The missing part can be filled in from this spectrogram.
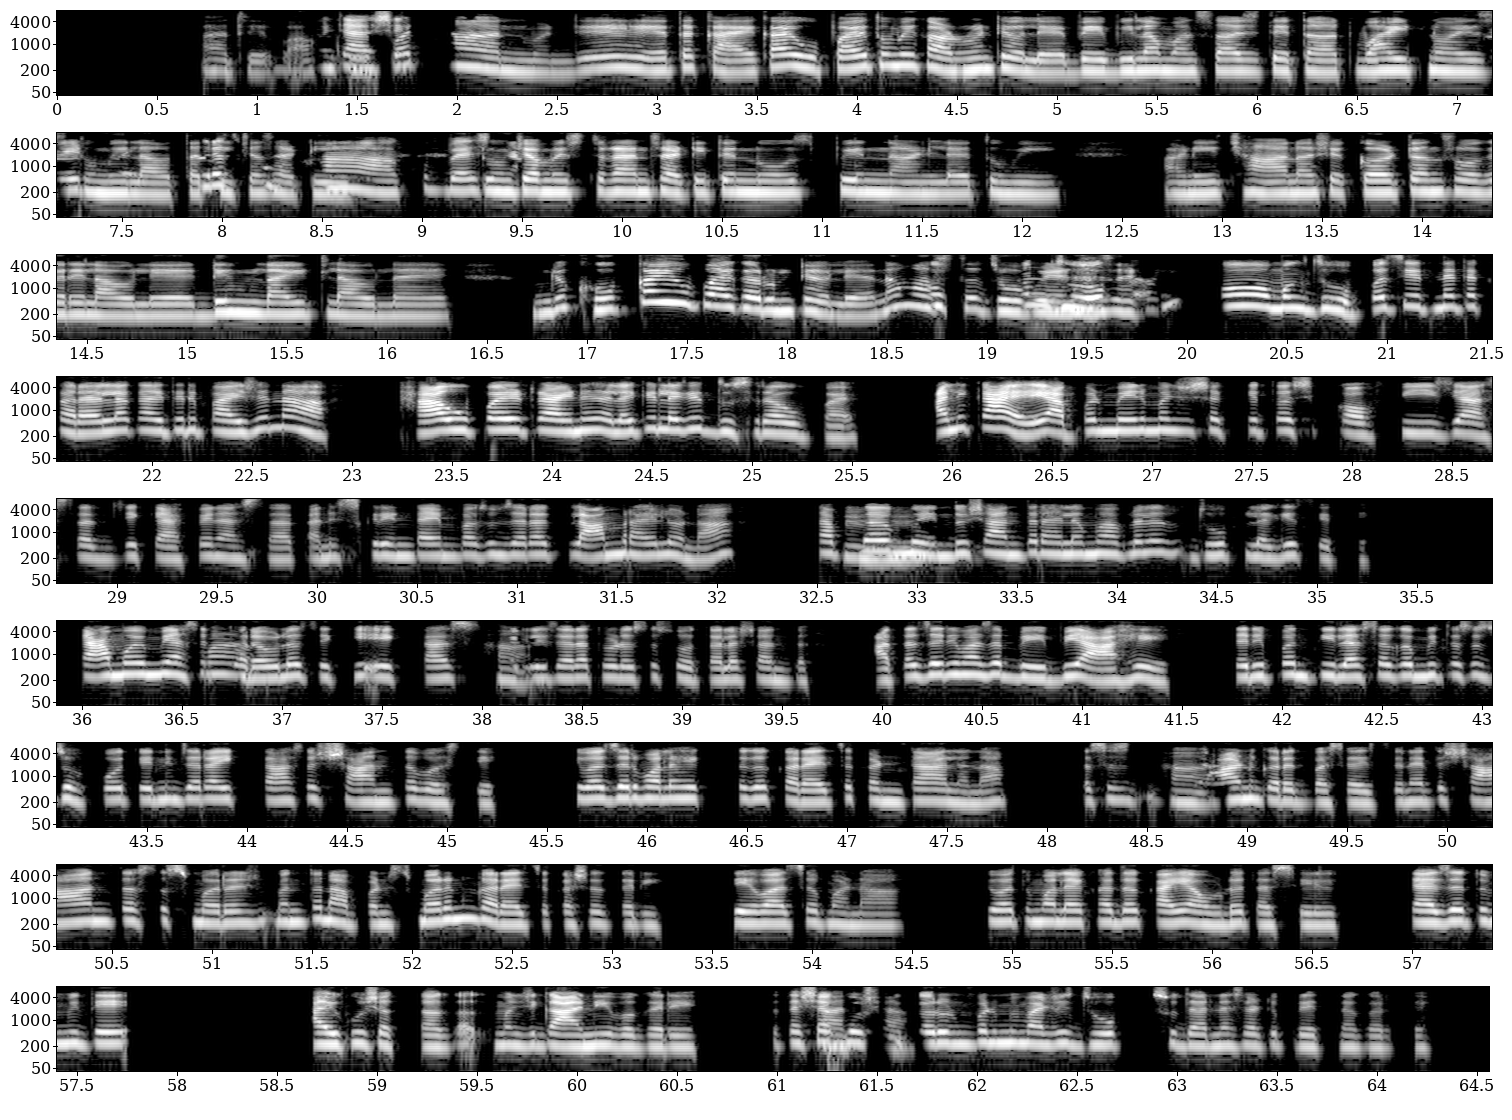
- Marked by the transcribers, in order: "असे" said as "अशे"; other noise; in English: "व्हाईट नॉईज"; tapping; in English: "नोज"; in English: "कर्टन्स"; laughing while speaking: "येण्यासाठी?"; in English: "मेन"
- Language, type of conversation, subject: Marathi, podcast, झोप सुधारण्यासाठी तुम्ही काय करता?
